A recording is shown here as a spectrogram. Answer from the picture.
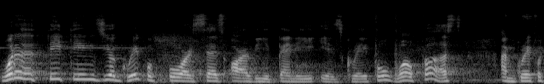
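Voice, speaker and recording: A man talks at a moderate pace, with noticeable background noise behind him. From Nigeria. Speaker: automotive engineer and tuning shop owner. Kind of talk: live stream Q&A with chat. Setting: workshop during live stream.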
